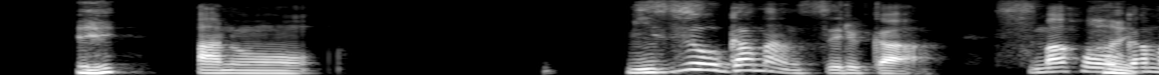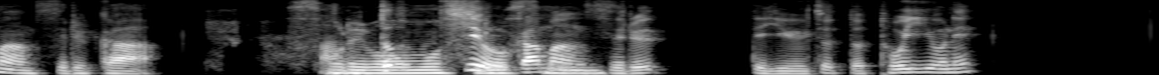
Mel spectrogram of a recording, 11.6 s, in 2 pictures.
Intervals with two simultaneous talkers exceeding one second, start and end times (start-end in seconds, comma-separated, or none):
7.4-8.8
